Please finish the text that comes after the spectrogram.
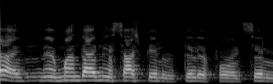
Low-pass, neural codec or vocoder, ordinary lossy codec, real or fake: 7.2 kHz; none; none; real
